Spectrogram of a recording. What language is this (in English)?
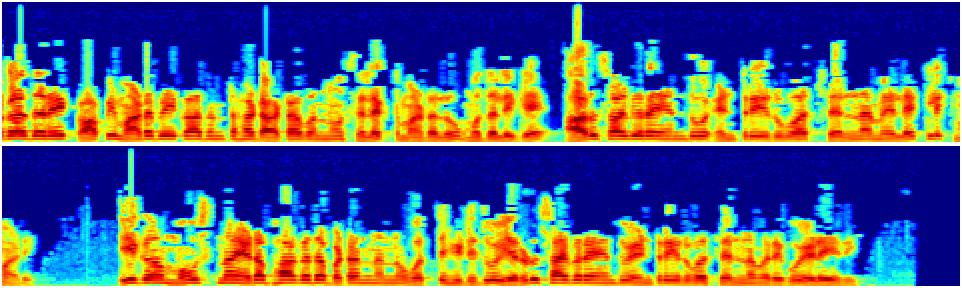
Kannada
